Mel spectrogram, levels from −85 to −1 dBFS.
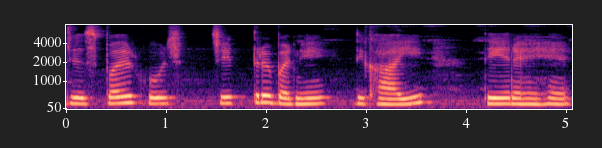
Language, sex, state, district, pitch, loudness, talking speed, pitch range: Hindi, female, Chhattisgarh, Raipur, 210 Hz, -14 LUFS, 105 wpm, 200-220 Hz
